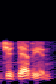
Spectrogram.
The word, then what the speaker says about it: Jadeveon: I just learned in today's New York Times profile is how you pronounce Jadeveon is Jadeveon, which I had no idea.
